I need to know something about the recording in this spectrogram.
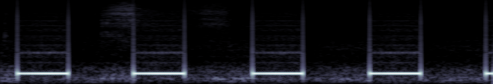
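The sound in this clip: A telephone busy tone plays after a call drops for lack of network: five loud, steady, mid-pitched beeps in an even on-off rhythm, each lasting about a quarter second with short silent gaps between.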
